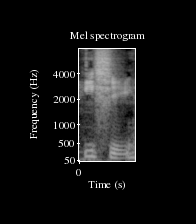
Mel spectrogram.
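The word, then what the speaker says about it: aos sí: That's A-O-S-S-I. Again, never sounds like what it's spelled like. The Ishi.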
